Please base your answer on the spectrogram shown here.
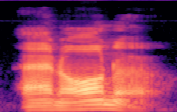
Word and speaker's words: honor: For instance words beginning with a silent H in the words hour, an honor, an honest man, an heir, an honorable man. In all these cases, these words begin with H, which is a consonant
